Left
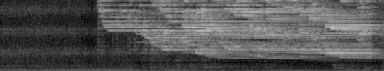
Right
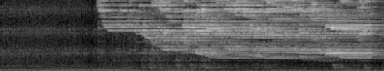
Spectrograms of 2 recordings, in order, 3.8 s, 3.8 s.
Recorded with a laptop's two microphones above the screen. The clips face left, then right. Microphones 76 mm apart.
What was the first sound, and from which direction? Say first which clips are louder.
A chime: left 1 dB; 30° right (ahead or behind).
